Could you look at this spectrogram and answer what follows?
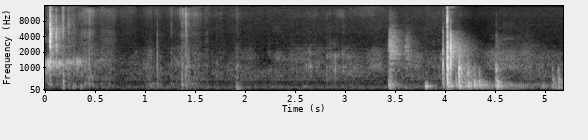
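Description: Pool balls clicking on a pool table: one sharp click, then a few faint knocks. About four seconds in there is a louder knock with rustling.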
